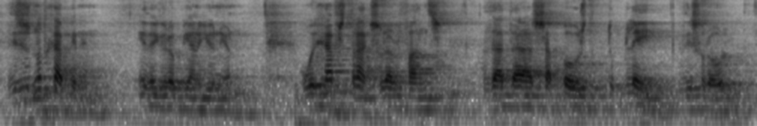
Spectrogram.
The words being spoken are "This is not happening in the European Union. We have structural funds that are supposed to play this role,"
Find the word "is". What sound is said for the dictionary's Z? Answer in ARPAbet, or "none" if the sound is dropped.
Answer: Z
